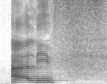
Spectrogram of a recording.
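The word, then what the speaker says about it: ألف: Alif, alif. Jadi A-nya dibaca alif. Nah, seringkali dibaca pakai E, alif. Bukan E, alif, tapi pakai I, alif, ali.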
